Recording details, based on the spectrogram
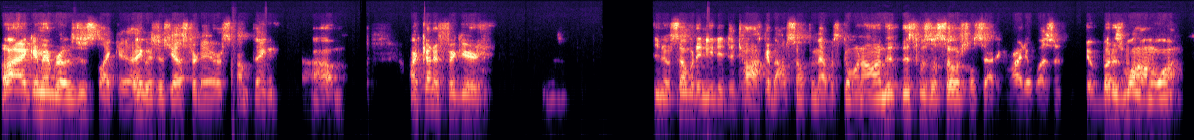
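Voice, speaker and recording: Though he speaks at a very fast pace, this man leaves long, frequent pauses. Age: 60s. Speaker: counselor. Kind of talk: interview.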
